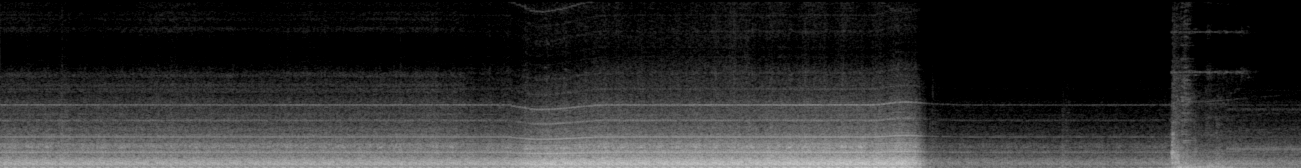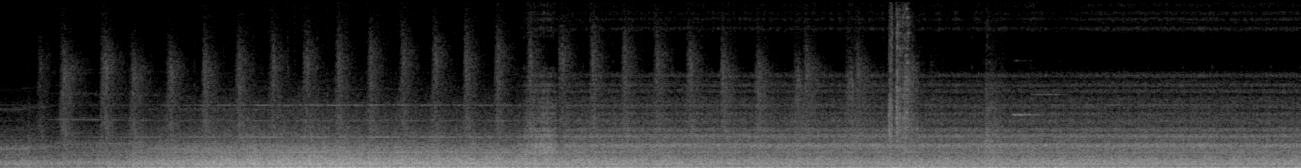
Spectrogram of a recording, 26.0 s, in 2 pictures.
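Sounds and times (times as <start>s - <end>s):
train rumble with sustained tone: 0.0s - 26.0s
rail clicking rhythm: 13.2s - 26.0s
sharp click: 21.5s - 23.1s.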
